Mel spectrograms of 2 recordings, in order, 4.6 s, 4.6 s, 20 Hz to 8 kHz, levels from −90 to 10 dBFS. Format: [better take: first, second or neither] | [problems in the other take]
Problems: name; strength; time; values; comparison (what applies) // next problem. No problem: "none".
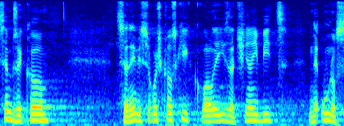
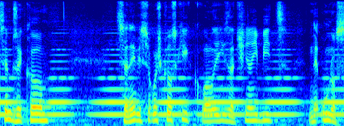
first | background sound (Organ); 3 dB below the speech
